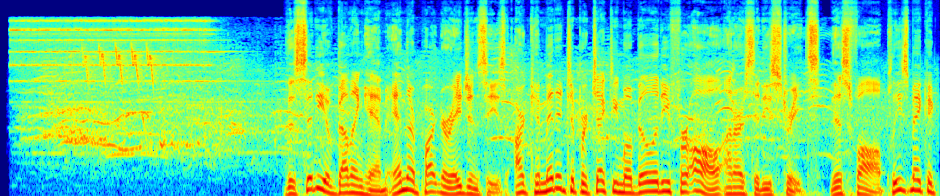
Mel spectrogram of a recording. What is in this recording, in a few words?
Travel With Care Pedestrian Radio PSA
